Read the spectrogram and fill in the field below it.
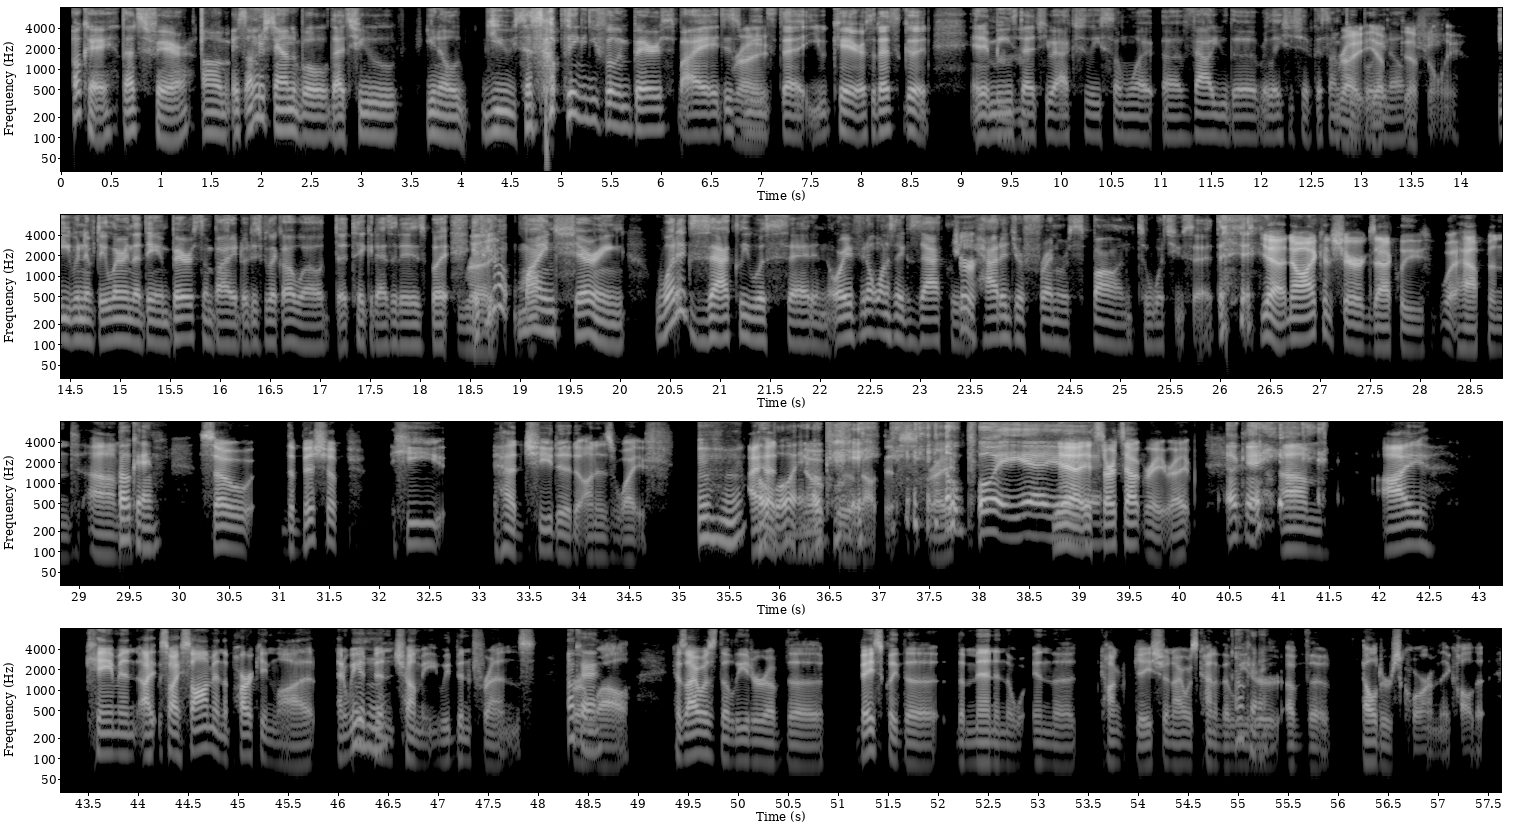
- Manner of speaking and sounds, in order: other background noise; laughing while speaking: "something"; chuckle; laughing while speaking: "okay. Oh, boy"; laugh; chuckle
- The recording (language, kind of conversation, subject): English, advice, How do I apologize to my friend?
- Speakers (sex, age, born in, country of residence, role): female, 30-34, United States, United States, advisor; male, 50-54, Canada, United States, user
